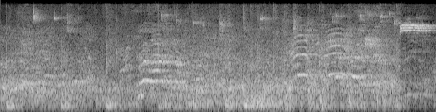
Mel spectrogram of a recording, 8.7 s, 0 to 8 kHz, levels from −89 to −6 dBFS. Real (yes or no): yes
